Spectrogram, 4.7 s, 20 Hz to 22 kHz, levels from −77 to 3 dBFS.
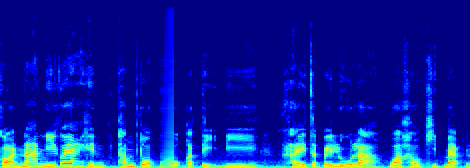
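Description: At 1.62 s the system stalled while the sound hardware kept cycling one ring buffer, a system hang loop. A 21.3 ms slice, fitting a 1024-sample buffer, repeats six times until 1.75 s, a brief 46.9 Hz buzz in the speech, with almost nothing skipped.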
